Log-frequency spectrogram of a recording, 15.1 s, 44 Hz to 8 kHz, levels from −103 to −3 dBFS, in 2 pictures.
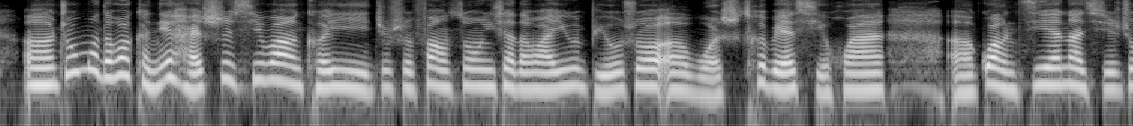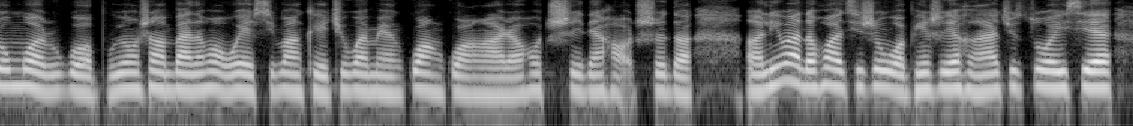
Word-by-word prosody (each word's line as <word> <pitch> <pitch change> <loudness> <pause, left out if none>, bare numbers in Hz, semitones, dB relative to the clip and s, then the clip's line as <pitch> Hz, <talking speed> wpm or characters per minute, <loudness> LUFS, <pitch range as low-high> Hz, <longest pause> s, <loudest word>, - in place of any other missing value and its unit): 呃， 240 0 +5
周 390 +9 0
末 435 -1 +1
的 320 - +5
话， 360 +1 +6
肯 240 -8 -2
定 315 +5 +4
还 195 -6 +3
是 300 +7 -3
希 280 +4 -5
望 285 -4 +5
可 210 -1 0
以 215 -3 0
就 215 +4 -8
是 210 0 -4
放 225 +3 +1
松 225 +2 -2
一 - - -1
下 225 0 +1
的 200 -1 0
话， 195 -1 +3
因 220 +3 0
为 235 - -3
比 195 -5 -7
如 185 +3 +1
说， 230 +2 +4
呃， 195 -2 +2
我 160 -2 -3
是 - - -6
特 270 - -1
别 200 -3 +4
喜 185 -3 -5
欢， 195 +2 +1 0.4
呃， 175 +2 0
逛 230 -1 +4
街， 245 +4 +1
那 240 -2 +2
其 200 0 -6
实 200 - -4
周 230 +2 -2
末 225 -3 +1
如 180 +1 -6
果 180 -3 -1
不 170 +3 -10
用 200 +1 -1
上 200 -1 -1
班 190 -1 +2
的 190 - -2
话， 205 -2 -1
我 185 +2 -1
也 185 - +1
希 180 +2 -9
望 190 -1 -2
可 180 - -5
以 170 - -3
去 190 - -8
外 190 -1 -1
面 170 -2 -5
逛 190 -2 -2
逛 170 -1 -3
啊， 160 0 -3
然 160 +1 -3
后 190 +1 -5
吃 195 +1 -6
一 - - -6
点 185 0 -4
好 175 -1 -7
吃 185 -1 -6
的。 165 -3 -1 0.3
呃， 185 - -1
另 240 +7 -1
外 275 -2 +5
的 215 -2 +3
话， 235 -2 +2
其 220 +2 -7
实 225 +1 -2
我 195 -4 +1
平 195 +3 -2
时 205 - -6
也 205 - +3
很 190 -3 -4
爱 185 +2 0
去 215 +2 -6
做 215 +1 -1
一 210 - +3
些， 210 0 +4
200 Hz, 340 characters per minute, -22 LUFS, 185-225 Hz, 0.4 s, 话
